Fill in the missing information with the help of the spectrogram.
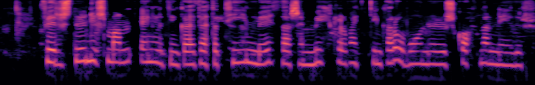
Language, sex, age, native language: Icelandic, female, 18-19, Icelandic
